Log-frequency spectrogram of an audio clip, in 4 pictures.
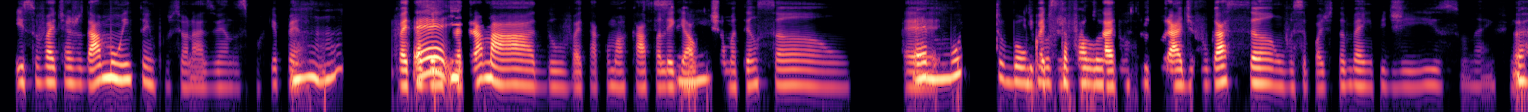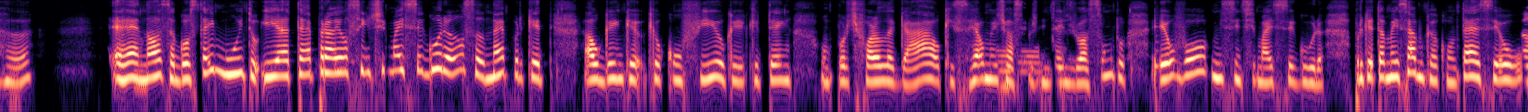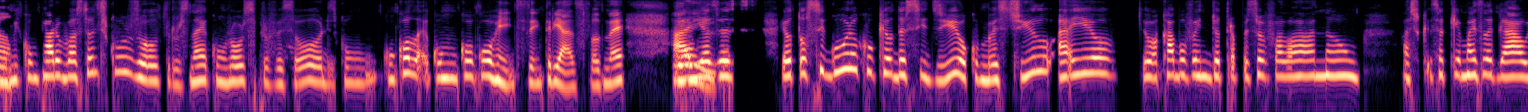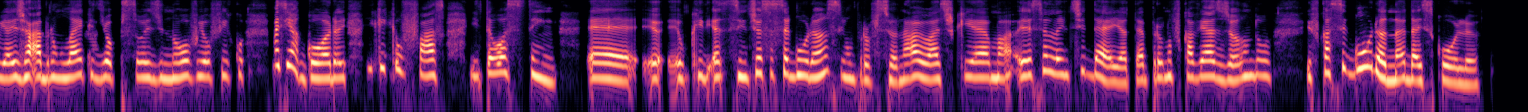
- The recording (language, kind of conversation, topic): Portuguese, advice, Como posso lidar com a sobrecarga de opções para escolher uma direção criativa?
- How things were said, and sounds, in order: tapping; unintelligible speech; other background noise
